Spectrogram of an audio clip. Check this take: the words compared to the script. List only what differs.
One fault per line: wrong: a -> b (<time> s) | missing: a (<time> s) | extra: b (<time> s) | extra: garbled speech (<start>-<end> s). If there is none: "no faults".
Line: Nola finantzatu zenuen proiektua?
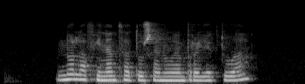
no faults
